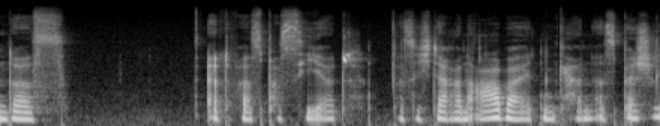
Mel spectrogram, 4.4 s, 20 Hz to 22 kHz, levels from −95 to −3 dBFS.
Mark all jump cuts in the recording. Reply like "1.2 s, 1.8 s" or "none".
2.5 s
